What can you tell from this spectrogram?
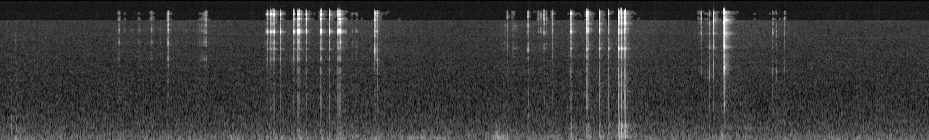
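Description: Faint, sharp clicks and ticks of fine steel tweezers working a tiny photo-etched metal hose clamp around a model's hose. The clicks come in two quick clusters, one about three and a half seconds in and another from about six and a half to nine seconds in.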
